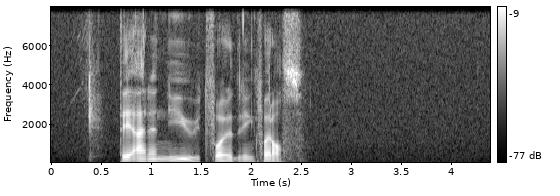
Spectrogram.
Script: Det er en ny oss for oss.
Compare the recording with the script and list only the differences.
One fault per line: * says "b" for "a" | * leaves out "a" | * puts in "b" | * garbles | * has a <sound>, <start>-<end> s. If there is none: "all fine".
* says "utfordring" for "oss"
